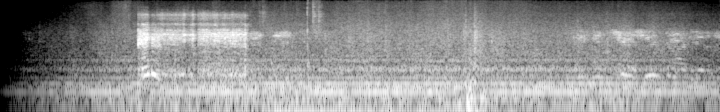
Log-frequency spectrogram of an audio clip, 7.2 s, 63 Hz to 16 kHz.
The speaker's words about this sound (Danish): Den lille jolle med den hissige 300 hestes motor bagpå pløjer gennem Semmelikfjordens kolde vande.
